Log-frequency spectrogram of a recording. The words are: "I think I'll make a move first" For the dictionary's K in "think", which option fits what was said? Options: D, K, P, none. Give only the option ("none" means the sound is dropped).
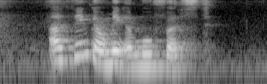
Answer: K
